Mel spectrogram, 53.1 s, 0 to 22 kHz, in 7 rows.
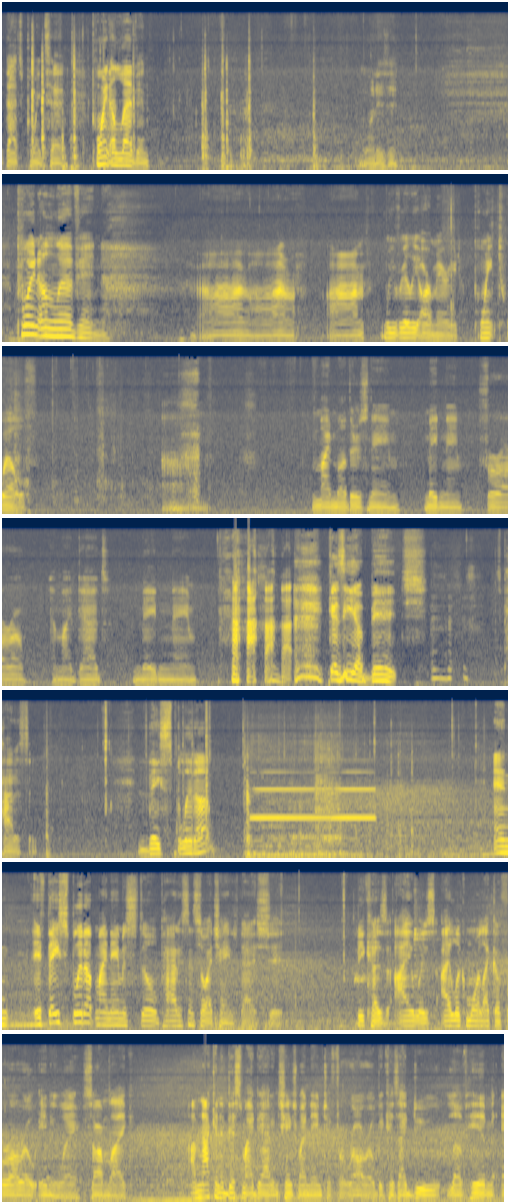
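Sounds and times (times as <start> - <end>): high electronic beep: 34.0 - 36.1
low hum: 34.0 - 53.0.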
